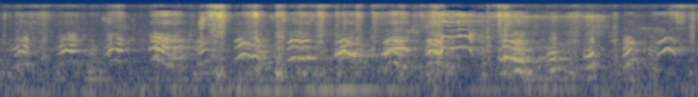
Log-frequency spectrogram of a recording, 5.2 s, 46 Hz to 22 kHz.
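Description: Bully Kutta puppies, about 20 days old, whimpering and squeaking in quick, short rising-and-falling cries, several a second, over a steady low hum.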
